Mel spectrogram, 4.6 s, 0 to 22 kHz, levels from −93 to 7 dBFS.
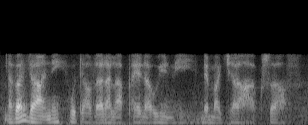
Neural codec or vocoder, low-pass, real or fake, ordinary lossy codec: codec, 16 kHz in and 24 kHz out, 0.6 kbps, FocalCodec, streaming, 4096 codes; 3.6 kHz; fake; none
